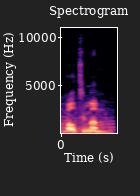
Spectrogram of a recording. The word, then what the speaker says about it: Voltimum: We've had a contact with Voltium. I always say it wrong. Voltimum. Voltium. And there no, it is. Voltimum.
